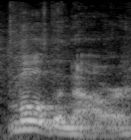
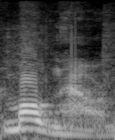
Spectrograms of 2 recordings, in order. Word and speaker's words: Moldenhauer: Moldenhauer. Moldenhauer, much like the malting Moldenhauer. Moldenhauer, like the malting hour.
